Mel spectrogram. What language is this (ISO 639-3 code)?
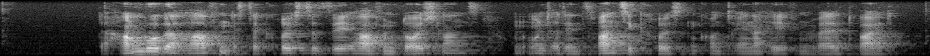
deu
